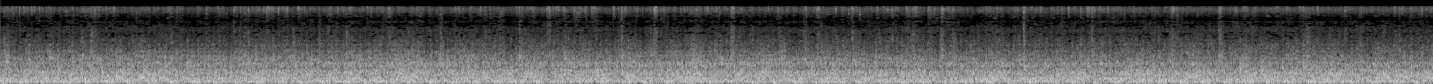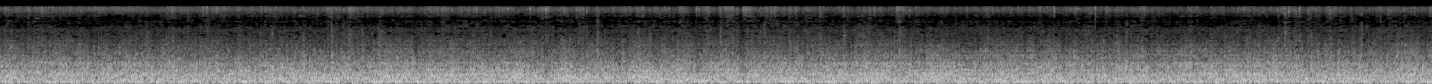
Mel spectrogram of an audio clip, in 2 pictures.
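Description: Engine of the vehicle towing a loaded manure spreader, running steadily as it drives across a field, with wind buffeting the microphone.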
